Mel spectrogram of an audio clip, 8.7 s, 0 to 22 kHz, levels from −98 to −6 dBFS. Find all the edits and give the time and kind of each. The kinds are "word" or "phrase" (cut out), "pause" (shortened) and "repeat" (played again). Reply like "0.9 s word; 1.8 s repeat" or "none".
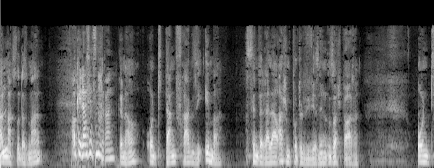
2.0 s word; 4.9 s word; 5.6 s word; 6.3 s word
